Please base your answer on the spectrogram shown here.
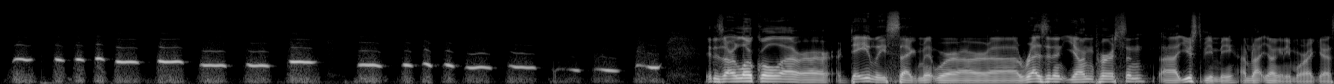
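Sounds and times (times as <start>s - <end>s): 
person whistling a bright bouncy tune: 0.0s - 6.8s
speech: 7.1s - 13.3s.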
